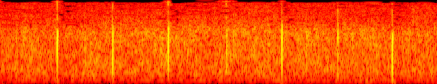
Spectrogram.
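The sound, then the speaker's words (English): Clapping honoring long-serving pastors during a church gathering: about eight sharp, evenly spaced claps at a steady rhythm, fairly faint, with no talk over them. “that's worth clapping for”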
